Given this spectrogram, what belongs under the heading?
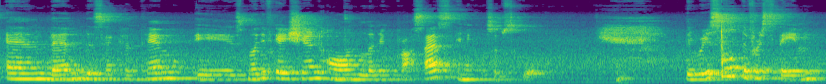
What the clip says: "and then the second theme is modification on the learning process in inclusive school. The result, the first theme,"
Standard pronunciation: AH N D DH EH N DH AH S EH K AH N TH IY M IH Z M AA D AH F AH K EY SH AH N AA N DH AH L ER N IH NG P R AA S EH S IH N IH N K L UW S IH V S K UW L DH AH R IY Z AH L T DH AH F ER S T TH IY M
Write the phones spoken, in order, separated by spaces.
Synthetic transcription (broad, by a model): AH N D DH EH N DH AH S EH K AH N T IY M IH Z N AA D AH F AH K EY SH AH N AA N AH L ER N IH NG P R AA S EH S IH N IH K UW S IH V S K UW L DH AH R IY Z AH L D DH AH F ER S T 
